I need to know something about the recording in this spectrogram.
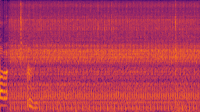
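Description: A small engine idling steadily, with an even, rapid pulse and a constant level.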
